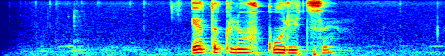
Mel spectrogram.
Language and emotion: Russian, neutral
